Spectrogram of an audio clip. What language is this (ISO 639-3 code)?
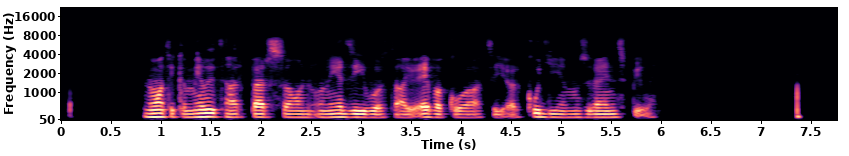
lav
